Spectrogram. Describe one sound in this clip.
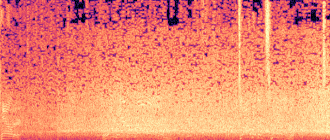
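A large stadium crowd swells into a loud roar and cheers.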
